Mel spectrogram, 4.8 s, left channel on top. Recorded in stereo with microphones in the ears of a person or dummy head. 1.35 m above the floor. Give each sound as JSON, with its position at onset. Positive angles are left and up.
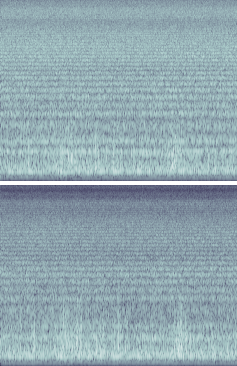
{"t": 0.0, "sound": "a drone", "side_deg": 30}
